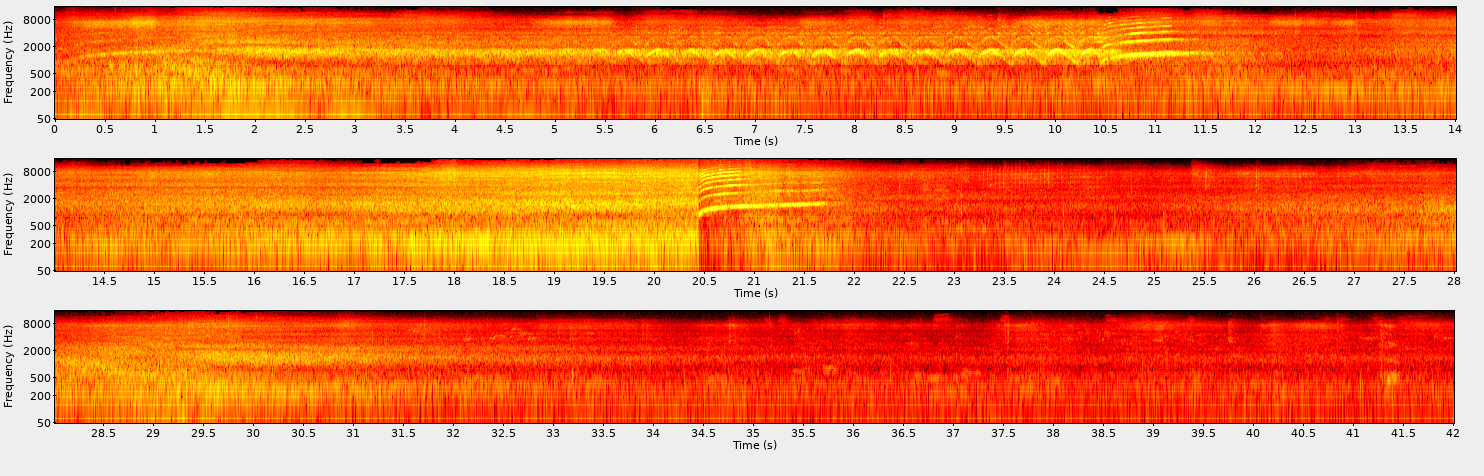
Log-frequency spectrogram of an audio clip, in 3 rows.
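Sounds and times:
fire engine siren: 0:00.0 - 0:11.9, 0:15.1 - 0:22.1
fire engine engine: 0:00.0 - 0:42.0.

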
